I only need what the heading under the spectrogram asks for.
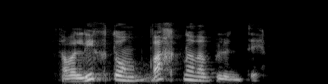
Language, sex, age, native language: Icelandic, female, 60-69, Icelandic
